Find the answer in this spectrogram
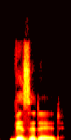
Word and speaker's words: visited: Worked, played, visited. Worked ends with a soft T. Played ends with a soft D. Visited ends with ID.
